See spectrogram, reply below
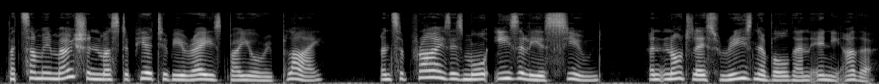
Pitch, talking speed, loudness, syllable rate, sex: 230 Hz, 165 wpm, -16 LUFS, 5.2 syllables/s, female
